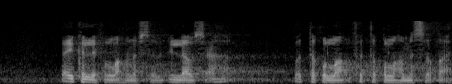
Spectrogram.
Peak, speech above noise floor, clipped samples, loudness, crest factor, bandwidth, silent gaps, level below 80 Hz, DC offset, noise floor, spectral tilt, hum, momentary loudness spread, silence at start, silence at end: -12 dBFS; 22 dB; under 0.1%; -32 LUFS; 22 dB; 8 kHz; none; -64 dBFS; under 0.1%; -53 dBFS; -5 dB/octave; none; 13 LU; 0 s; 0 s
